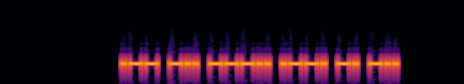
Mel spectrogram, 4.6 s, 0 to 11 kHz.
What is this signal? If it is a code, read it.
Morse code, heard as a keyed tone, about 30 wpm, 700 Hz. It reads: WD8PND
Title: USA Call Signs - 4x Character Spacing - 30wpm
